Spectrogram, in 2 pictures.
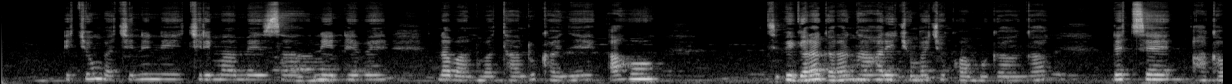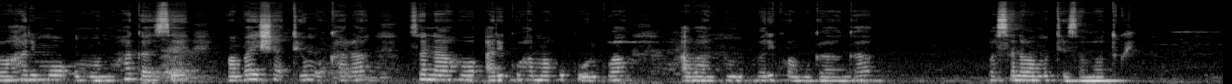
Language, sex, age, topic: Kinyarwanda, female, 25-35, health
